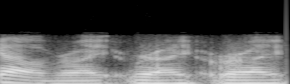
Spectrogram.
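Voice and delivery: put-on offhand, unbothered, slow and casual tone. Retelling how someone said it: casual delivery. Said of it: "Why did you say it so casually?".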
